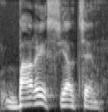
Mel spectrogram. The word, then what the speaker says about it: Yeltsin: And even Boris Yeltsin, Boris Yeltsin would be more proper to pronounce it.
